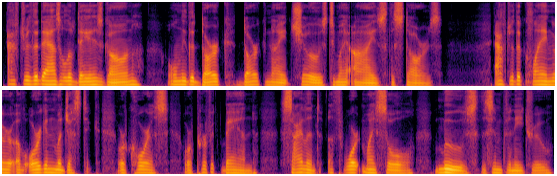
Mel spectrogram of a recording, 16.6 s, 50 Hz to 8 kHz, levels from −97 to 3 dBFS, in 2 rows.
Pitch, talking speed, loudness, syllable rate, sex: 105 Hz, 135 wpm, -20 LUFS, 3.7 syllables/s, male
